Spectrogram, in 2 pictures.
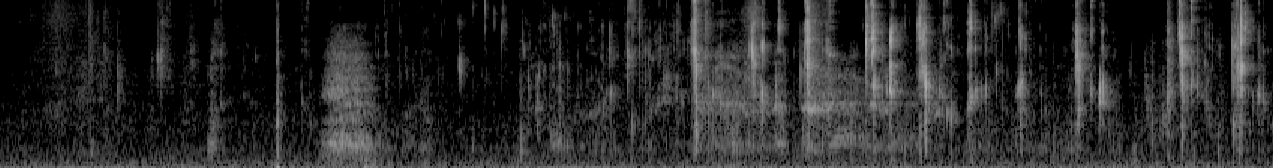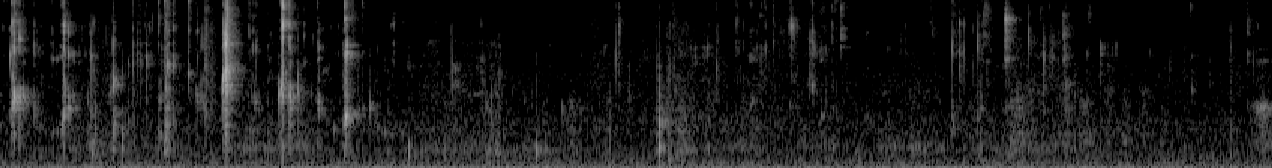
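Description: Bubble gum chewed close to the microphone: wet smacking and sharp clicks of the mouth, thickest and loudest through the middle, thinning out near the end.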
